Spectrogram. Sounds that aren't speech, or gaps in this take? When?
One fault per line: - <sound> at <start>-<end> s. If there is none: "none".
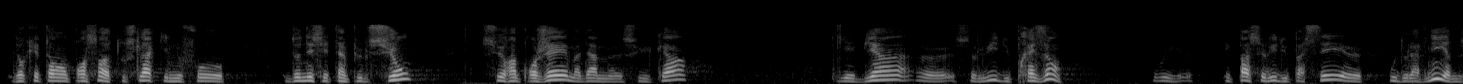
none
